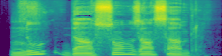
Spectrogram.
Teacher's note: run the S of dansons, the ending, O-N-S, into ensemble. Nous dansons ensemble.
